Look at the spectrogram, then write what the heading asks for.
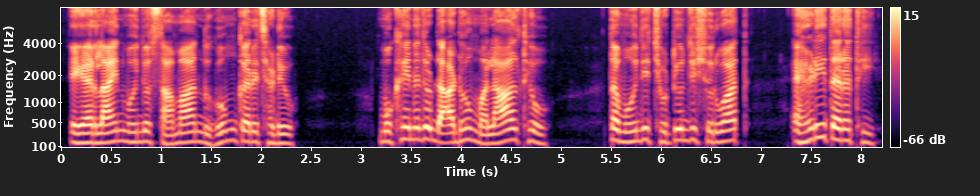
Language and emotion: Sindhi, sad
